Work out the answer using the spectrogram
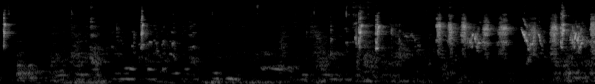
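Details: Pet parrots vocalising: soft, scattered lower chirps and squeaks at first, then loud rapid bursts of harsh high-pitched chattering in the second half.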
